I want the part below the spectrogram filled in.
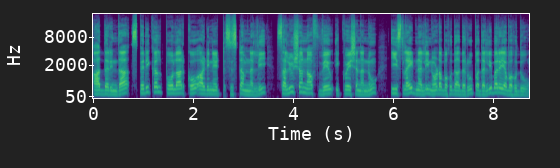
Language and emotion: Kannada, neutral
